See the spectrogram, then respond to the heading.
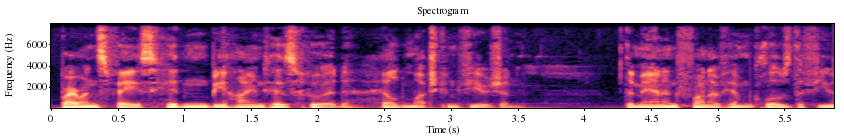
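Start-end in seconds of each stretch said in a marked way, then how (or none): none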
